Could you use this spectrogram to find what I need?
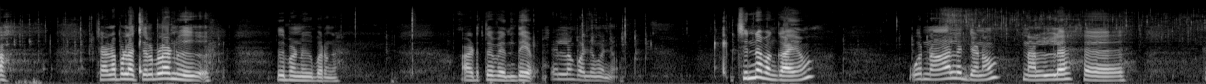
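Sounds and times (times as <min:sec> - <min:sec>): woman speaking: 0:01.0 - 0:02.2, 0:02.8 - 0:03.4, 0:04.6 - 0:06.3, 0:07.3 - 0:08.2, 0:09.1 - 0:11.3.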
